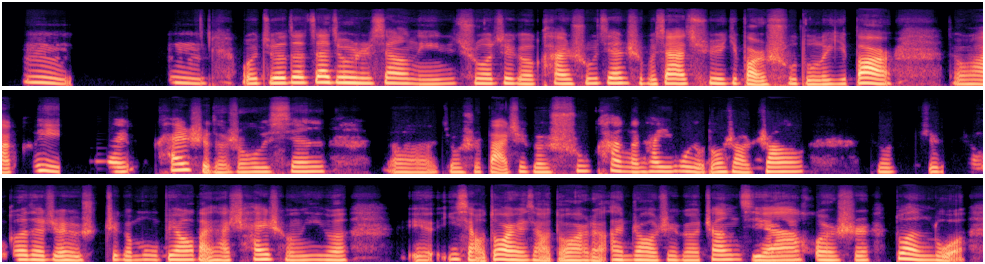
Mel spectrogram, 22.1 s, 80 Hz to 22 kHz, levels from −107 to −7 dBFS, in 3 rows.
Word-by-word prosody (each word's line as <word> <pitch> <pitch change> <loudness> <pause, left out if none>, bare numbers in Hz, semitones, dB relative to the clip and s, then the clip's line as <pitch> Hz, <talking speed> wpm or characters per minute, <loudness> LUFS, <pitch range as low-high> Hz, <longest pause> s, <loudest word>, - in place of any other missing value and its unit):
嗯， 260 -6 -1 0.8
嗯， 235 -4 -4 0.3
我 220 - +1
觉 235 +2 +5
得 255 0 +5
再 270 +1 +6
就 255 -1 +5
是 235 -1 +3
像 230 -1 +1
您 200 +2 -5
说 225 -1 -1
这 225 0 0
个 200 -2 +1
看 210 +1 +1
书 225 +2 -2
坚 235 0 +2
持 235 -1 -5
不 210 - -4
下 215 +1 +5
去 215 +1 -1
1 220 +1 -3
本 185 -6 +4
书 210 +4 -4
读 185 -2 -1
了 185 - +1
一 195 +1 -3
半 240 +4 +6
儿 215 -2 +7 0.4
的 - - -4
话， 195 -2 +1
可 235 +6 -10
以 245 -4 +2 0.4
在 210 0 0 0.3
开 285 +1 +5
始 - - -2
的 175 -1 -3
时 195 0 -5
候 200 +1 0
先 215 +1 -1 0.6
呃， 185 -2 -3
就 200 -1 -5
是 195 +1 -7
把 165 -7 0
这 215 +7 -5
个 195 -1 -1
书 240 +5 -6
看 240 -3 -1
看 195 0 -1
它 215 +1 0
一 215 0 +1
共 225 -1 -1
有 190 - -1
多 195 +2 -1
少 205 -1 0 0.2
章， 215 +1 +2 0.5
就 200 -2 -3 0.2
这 205 - -5
个 205 - -12 0.2
整 185 - -17
个 210 0 +2
的 210 -1 +3
这 190 -2 +1
个 185 -1 +1 0.2
这 205 - -3
个 190 - -1
目 205 +1 -5
标 205 +1 +3
把 205 - +1
它 185 0 0
拆 220 +4 +1
成 190 -3 -4
一 205 - -5
个， 195 -1 +1 0.5
呃， 185 0 -4
一 235 - -2
小 - - 0
段 220 -2 +5
儿 195 - +3
一 - - -2
小 190 -1 -1
段 180 - 0
儿 - - -2
的， 165 - -1
按 200 -1 -1
照 195 -2 +3
这 195 +1 -4
个 185 -1 -2
章 215 +2 +1
节 185 -4 0
啊， 190 +2 +3
或 200 -1 -1
者 190 - +2
是 190 0 -2 0.2
段 240 -4 +5
落， 185 -2 -1
210 Hz, 255 characters per minute, -21 LUFS, 195-225 Hz, 0.8 s, 儿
